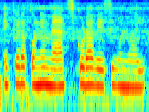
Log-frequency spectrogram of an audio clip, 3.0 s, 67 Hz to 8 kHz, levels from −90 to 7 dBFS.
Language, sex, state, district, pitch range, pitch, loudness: Telugu, female, Telangana, Mahabubabad, 205-225 Hz, 220 Hz, -14 LUFS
